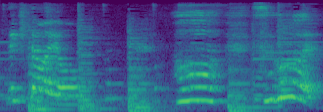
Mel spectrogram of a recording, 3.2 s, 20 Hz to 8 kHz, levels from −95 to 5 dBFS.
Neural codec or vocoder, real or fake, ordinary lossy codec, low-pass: none; real; none; 7.2 kHz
